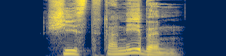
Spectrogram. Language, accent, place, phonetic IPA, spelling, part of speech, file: German, Germany, Berlin, [ˌʃiːst daˈneːbn̩], schießt daneben, verb, De-schießt daneben.ogg
- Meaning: inflection of danebenschießen: 1. third-person singular present 2. second-person plural present 3. plural imperative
